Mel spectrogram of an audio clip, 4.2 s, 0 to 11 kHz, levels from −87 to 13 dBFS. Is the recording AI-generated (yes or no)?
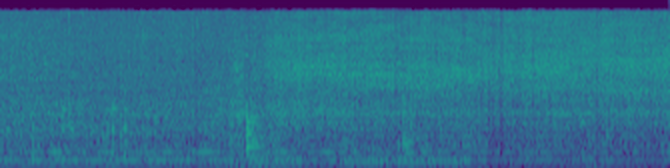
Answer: no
